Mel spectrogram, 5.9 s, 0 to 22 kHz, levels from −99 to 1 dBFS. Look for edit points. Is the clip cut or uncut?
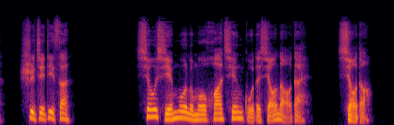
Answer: uncut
